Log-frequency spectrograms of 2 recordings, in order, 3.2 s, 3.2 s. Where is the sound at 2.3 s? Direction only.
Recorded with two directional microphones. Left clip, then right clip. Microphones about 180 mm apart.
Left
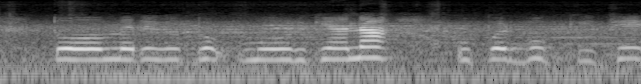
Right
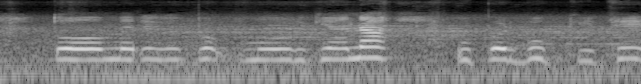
40° right (ahead or behind).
